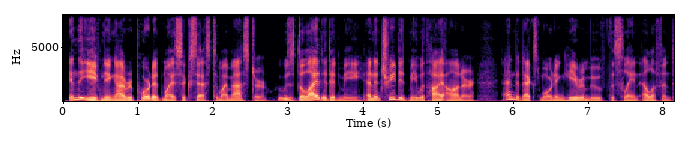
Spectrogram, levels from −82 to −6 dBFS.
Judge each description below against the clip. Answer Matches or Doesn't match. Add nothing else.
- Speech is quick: Matches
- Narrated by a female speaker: Doesn't match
